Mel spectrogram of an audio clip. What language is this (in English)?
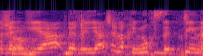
Hebrew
